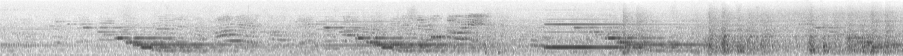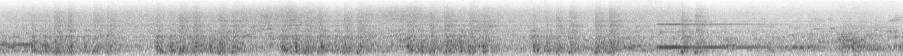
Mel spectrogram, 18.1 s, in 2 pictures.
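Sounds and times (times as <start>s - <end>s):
train wheels clattering over joints: 6.0s - 16.2s.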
